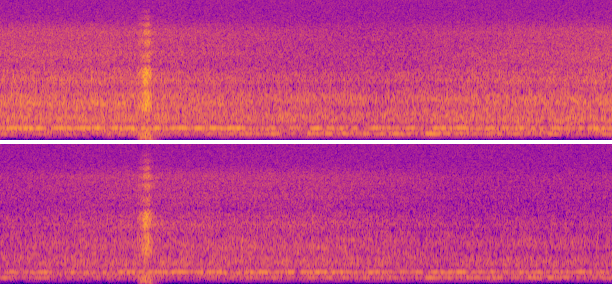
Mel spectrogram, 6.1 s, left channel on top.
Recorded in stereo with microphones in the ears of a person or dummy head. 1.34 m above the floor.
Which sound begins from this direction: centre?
A whoosh, at 1.4 s.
